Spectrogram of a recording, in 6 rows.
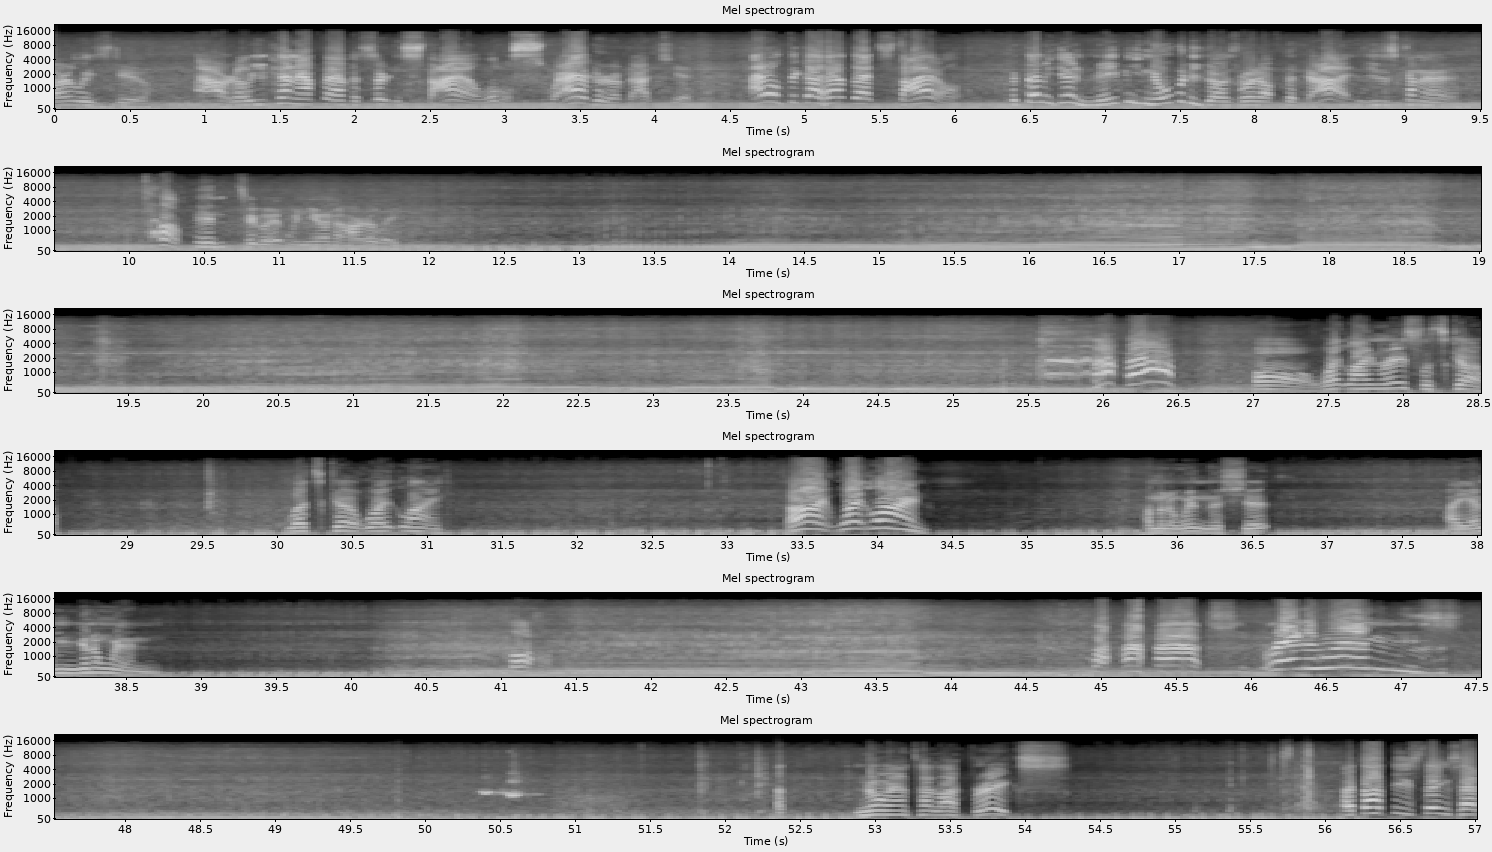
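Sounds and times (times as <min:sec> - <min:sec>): motorcycle engine accelerating: 0:00.0 - 0:57.0
wind rushing: 0:45.6 - 0:52.9.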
